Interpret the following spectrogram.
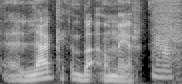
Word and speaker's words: Lag BaOmer: El número 33 se escribe en hebreo con las letras Lamet y Gimel, L y G. Pones una A entre medio y dice Lag BaOmer.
